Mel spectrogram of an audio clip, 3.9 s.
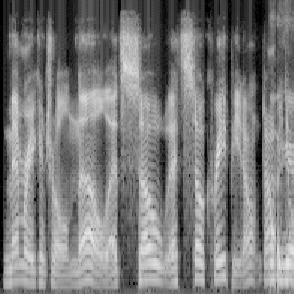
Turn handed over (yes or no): yes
